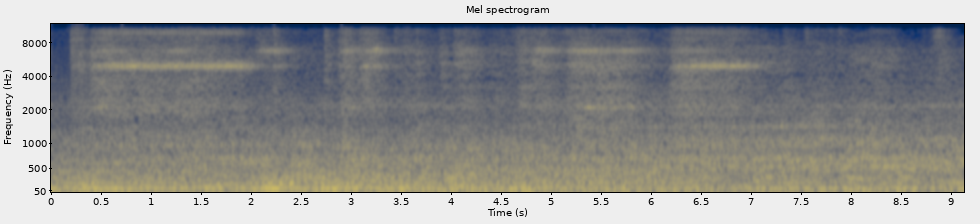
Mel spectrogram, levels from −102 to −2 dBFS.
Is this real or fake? real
